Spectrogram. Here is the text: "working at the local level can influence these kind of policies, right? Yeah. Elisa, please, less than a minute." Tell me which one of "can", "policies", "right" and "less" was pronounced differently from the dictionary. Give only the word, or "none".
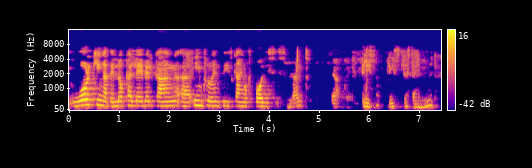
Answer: policies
